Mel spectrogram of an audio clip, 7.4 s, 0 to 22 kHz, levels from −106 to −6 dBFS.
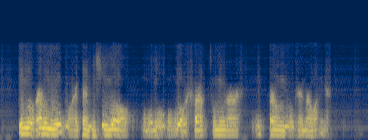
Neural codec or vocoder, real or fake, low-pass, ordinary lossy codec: codec, 16 kHz, 0.5 kbps, FreqCodec, smaller model; fake; 7.2 kHz; MP3, 96 kbps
